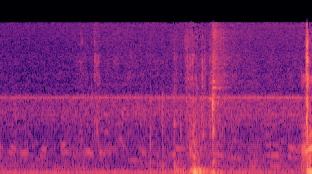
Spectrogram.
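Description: Faint voices over a steady hum, with a single dull knock about one and a half seconds in.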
